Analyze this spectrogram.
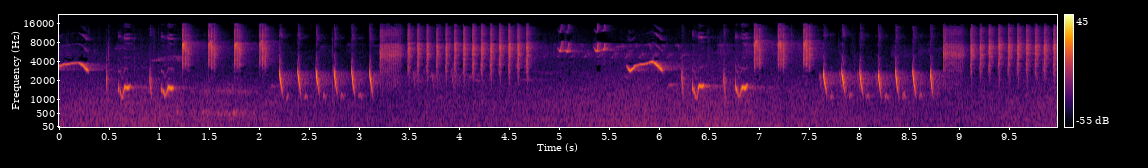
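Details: Common nightingale by a road, singing loudly. Slurred whistles and quick downward notes lead into long, rapid trains of sharp, clicking repeated notes. The pattern repeats after a brief gap.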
